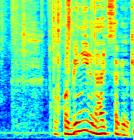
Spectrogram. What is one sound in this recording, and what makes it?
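A plastic bag crinkles as hands pull it open.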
